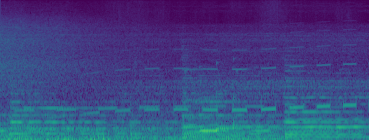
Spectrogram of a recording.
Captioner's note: uplifting music; beeping noise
